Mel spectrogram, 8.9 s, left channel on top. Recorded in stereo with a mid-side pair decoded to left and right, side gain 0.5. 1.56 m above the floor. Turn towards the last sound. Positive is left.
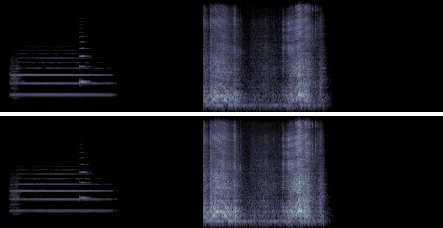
turn(degrees=-35)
